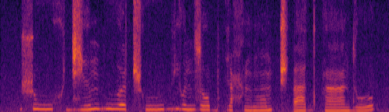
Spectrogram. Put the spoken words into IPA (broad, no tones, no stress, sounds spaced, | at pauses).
ʂ uː x d͡ʑ ɪ m b uː ɐ̯ ʈ͡ʂʰ uː b j ʊ n z ɔ b k i ħ ŋ ɡ ɔ̃ b t͡ʃʼ a d k ã d o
